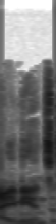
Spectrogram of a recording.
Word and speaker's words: Amiens: And so, yes, you play the role of Amiens. Correct me if I'm wrong. Is that how you pronounce it? – Yeah, Amiens. It's kind of like my name with the last letters missing.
